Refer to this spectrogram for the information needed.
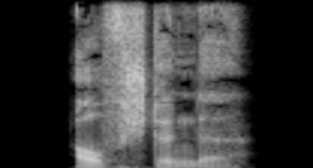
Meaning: first/third-person singular dependent subjunctive II of aufstehen
- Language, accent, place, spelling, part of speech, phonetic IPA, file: German, Germany, Berlin, aufstünde, verb, [ˈaʊ̯fˌʃtʏndə], De-aufstünde.ogg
